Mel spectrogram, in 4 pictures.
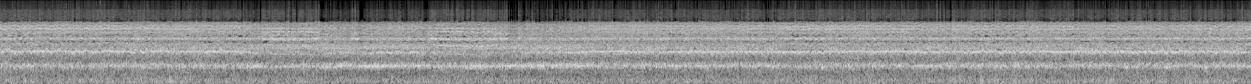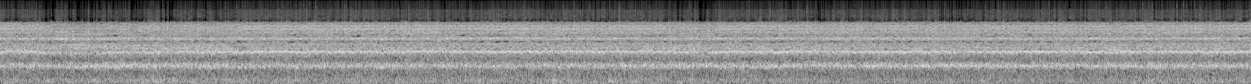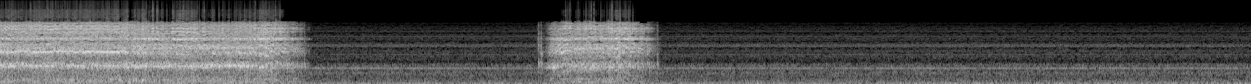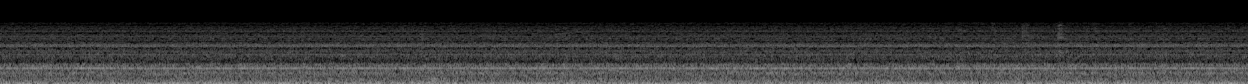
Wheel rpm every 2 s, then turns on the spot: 230, 220, 220, 230, 230, 240, 230, 230, 230, 230, 240, 230, 230, 190, 10, 60, 0, 0, 0, 0, 0, 0, 0, 0, 0.
none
